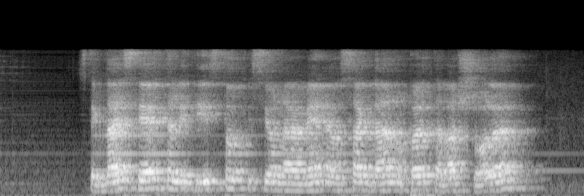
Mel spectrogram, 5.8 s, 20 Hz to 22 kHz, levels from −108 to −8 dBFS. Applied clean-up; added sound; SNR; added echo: neural separator model SepFormer DNS4.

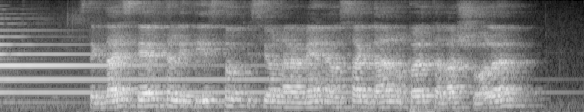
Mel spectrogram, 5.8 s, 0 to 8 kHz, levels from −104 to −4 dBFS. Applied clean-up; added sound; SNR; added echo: none; Percussion; 6 dB; reverberation time 0.7 s.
